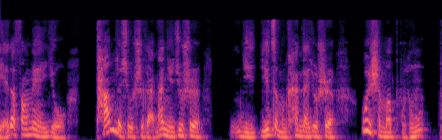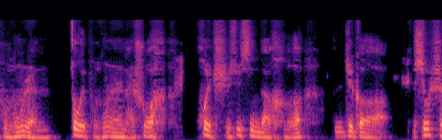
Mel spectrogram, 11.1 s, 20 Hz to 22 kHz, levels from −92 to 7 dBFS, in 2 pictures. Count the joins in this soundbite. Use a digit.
1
